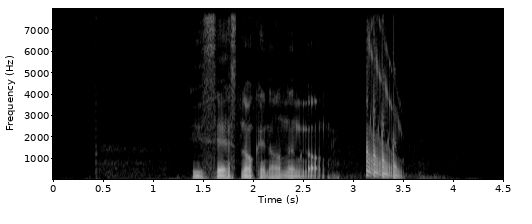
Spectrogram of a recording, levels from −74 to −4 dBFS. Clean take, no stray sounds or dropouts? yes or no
no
